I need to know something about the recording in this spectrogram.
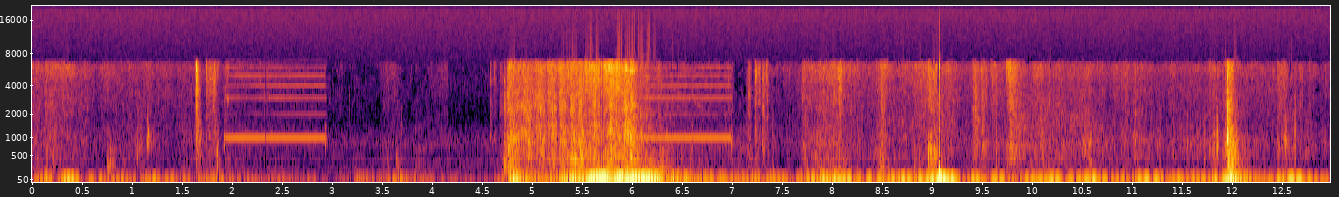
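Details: Ford 7.3 diesel truck that won't start in cold weather, weak battery, aftermarket block heater: starter churns briefly with uneven chugging, almost fires but never runs; cause not yet found.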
